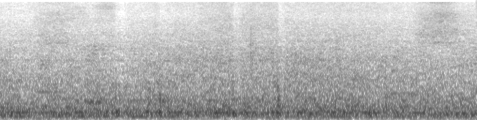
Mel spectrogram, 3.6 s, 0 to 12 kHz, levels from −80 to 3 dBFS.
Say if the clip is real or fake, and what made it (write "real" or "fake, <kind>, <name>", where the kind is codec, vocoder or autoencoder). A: real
